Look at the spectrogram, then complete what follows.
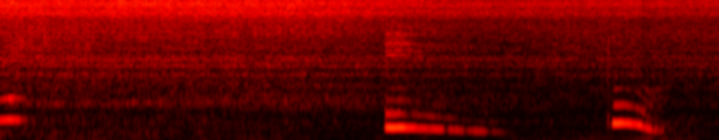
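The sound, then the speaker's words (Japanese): A shower sprays in a steady, even hiss from start to finish as a cat is rinsed, its fur massaged with fingertips, broken late by two short meows that slide downward in pitch, the second one brief and sharp. “シャワーをかけつつ、体毛を指先でマッサージするようにして、奥までしっかりと流していく。”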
